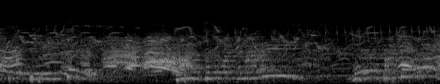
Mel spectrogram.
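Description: White-rumped shama singing a quick, varied run of sliding whistles and chirps, mixed with other songbirds and people's voices.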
